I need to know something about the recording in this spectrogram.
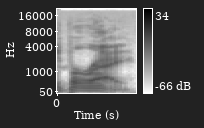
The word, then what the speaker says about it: Bure: this candace cameron beret this is not burr it is beret and she made a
